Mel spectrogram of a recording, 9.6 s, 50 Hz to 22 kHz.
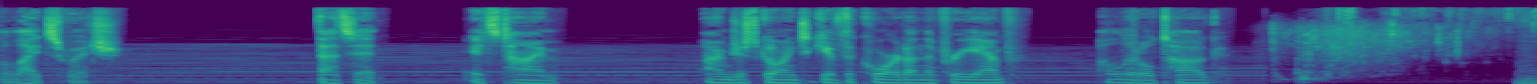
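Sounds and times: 
speech: 0.1 - 0.8, 2.0 - 3.6, 4.4 - 8.2
cold water trickling and splashing in a bathtub: 7.9 - 9.5.

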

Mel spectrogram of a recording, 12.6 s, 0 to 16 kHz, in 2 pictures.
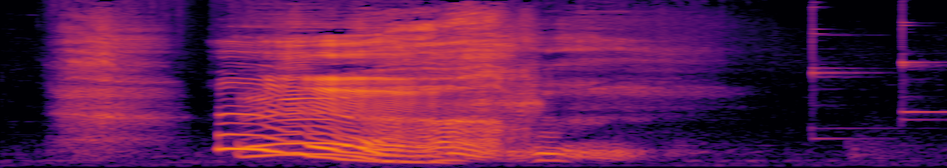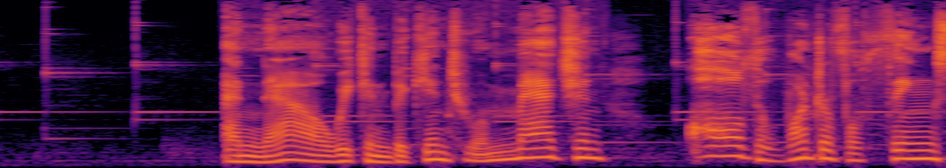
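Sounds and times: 
person yawning: 0.4 - 4.7
speech: 1.5 - 3.7, 7.9 - 12.6.

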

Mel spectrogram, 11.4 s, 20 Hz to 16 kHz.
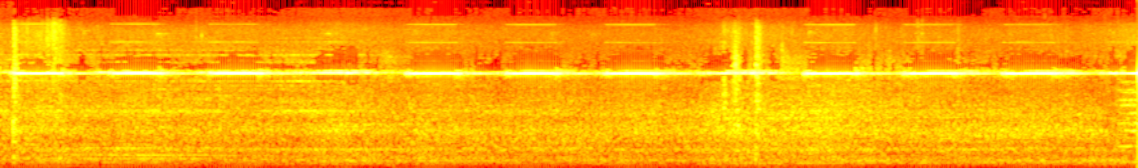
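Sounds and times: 
house alarm blaring after a power cut in a windstorm: 0.0 - 11.3.

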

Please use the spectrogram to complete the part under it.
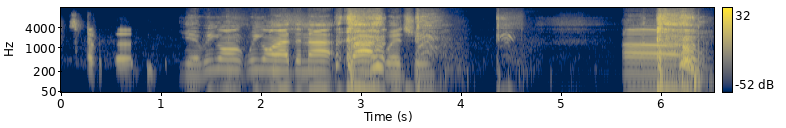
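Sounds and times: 
speech: 0.1 - 3.9, 5.6 - 6.5
rasping cough with a throaty strained edge: 2.3 - 4.6, 5.8 - 6.5.

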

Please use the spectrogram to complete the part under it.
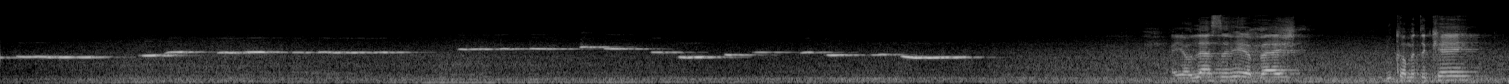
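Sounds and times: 
man whistling a sing-song nursery-rhyme melody: 0.0 - 10.0
low rumble: 0.0 - 15.0
speech: 11.7 - 13.1, 13.8 - 14.8.

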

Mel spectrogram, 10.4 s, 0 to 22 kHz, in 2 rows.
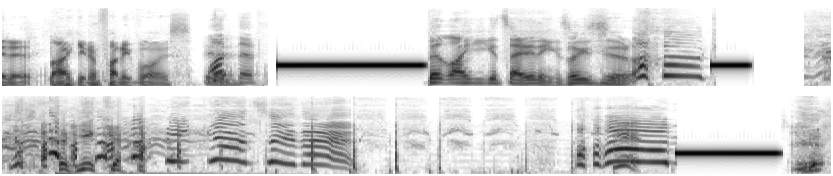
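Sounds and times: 
speech: 0.0 - 1.8, 2.6 - 4.2, 5.0 - 6.2, 10.1 - 10.3
censor beep over a swear word: 1.7 - 2.7, 4.4 - 4.7, 9.4 - 10.1
laughter: 3.9 - 4.4, 5.0 - 9.4, 10.1 - 10.3.

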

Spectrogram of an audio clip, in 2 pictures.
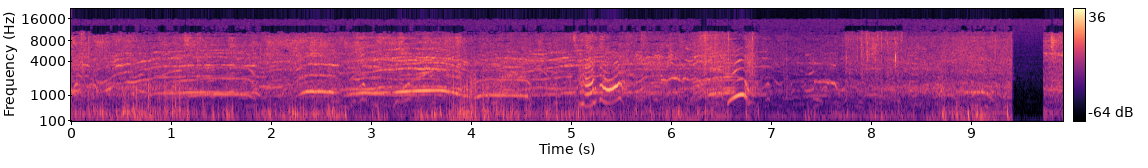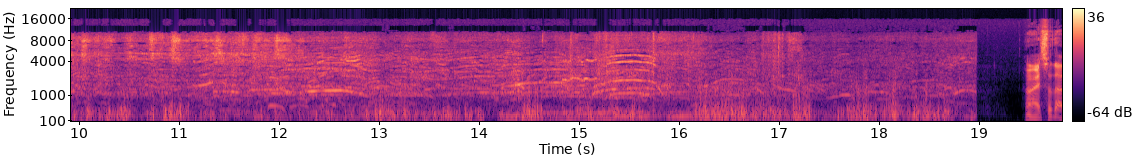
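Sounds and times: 
strong gusting wind roaring and buffeting: 0.0 - 19.0
speech: 19.6 - 19.8.

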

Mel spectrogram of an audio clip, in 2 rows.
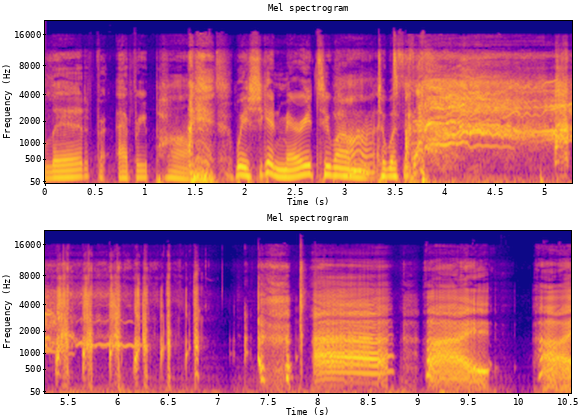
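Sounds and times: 
speech: 0.0 - 4.1
laughter: 3.6 - 8.4
people yelling and groaning: 7.8 - 9.6
long sustained shouts: 7.9 - 9.7.

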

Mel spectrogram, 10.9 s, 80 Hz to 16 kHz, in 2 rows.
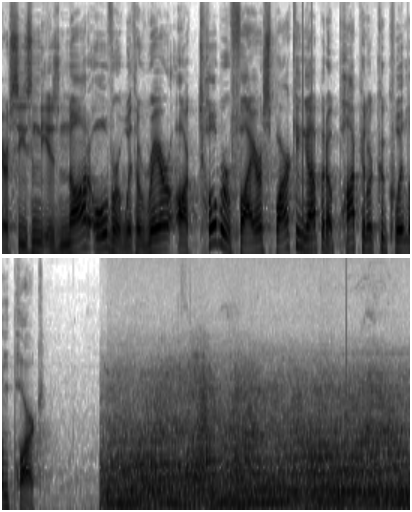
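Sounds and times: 
speech: 0.0 - 6.0
firefighting helicopter flying overhead: 6.8 - 10.8.

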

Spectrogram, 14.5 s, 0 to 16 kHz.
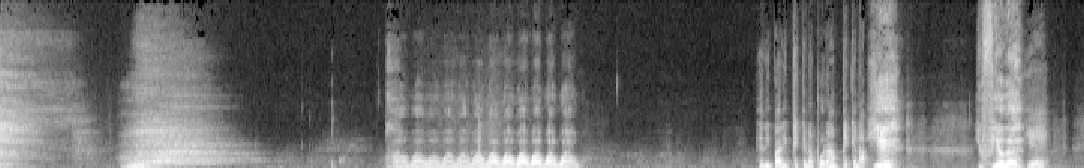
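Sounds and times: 
person breathing deeply: 0.0 - 5.0
speech: 5.2 - 7.8, 10.1 - 12.2, 13.0 - 14.1.

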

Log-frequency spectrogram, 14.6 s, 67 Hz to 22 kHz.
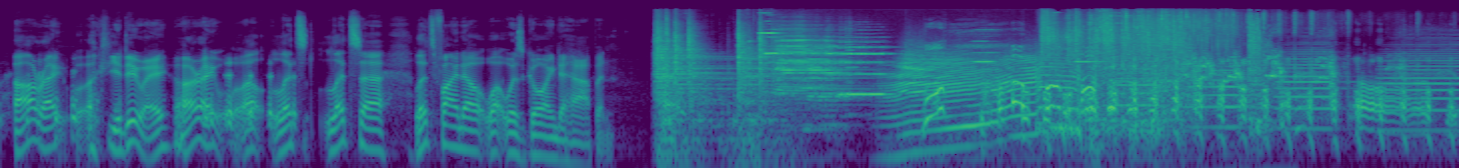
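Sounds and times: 
laughter: 0.0 - 3.1, 9.3 - 14.5
speech: 0.2 - 6.8, 9.0 - 14.5
busy farmyard noise: 7.8 - 14.5
cow mooing: 8.8 - 10.7, 12.7 - 14.5.

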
